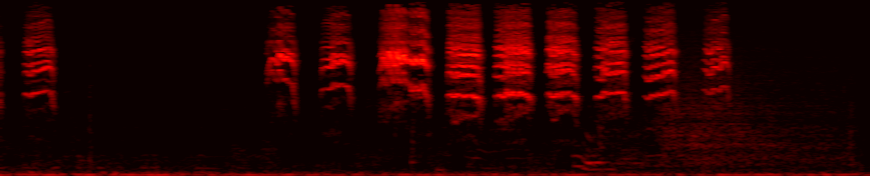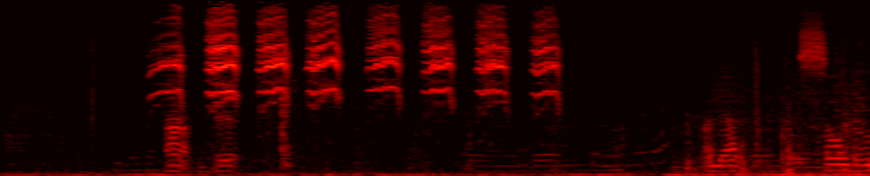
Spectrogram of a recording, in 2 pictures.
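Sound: blackbird squawking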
